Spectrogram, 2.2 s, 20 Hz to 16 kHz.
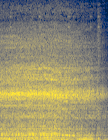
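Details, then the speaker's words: Thrift-store Singer 404 sewing machine, still working after many years; fast, even high-pitched mechanical whirr at steady speed, then winding down, stitching a perfect stitch; runs smoothly and healthily. "I want you just to hear the power of this machine. It threw down an absolute perfect stitch."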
